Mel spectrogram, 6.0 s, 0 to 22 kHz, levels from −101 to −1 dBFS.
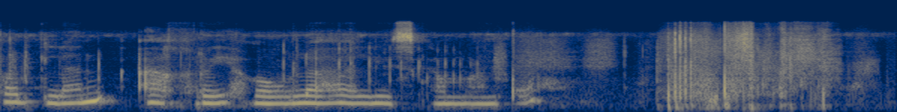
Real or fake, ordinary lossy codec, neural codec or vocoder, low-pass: fake; none; vocoder, 44.1 kHz, 128 mel bands, Pupu-Vocoder; 10.8 kHz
